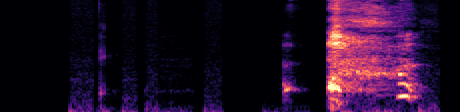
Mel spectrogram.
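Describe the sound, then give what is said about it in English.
A loud cough bursts out after a few softer throat sounds and breaths, the final hacking cough broad and harsh before it cuts off, as something caught in the throat. “I'm about to cough.”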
